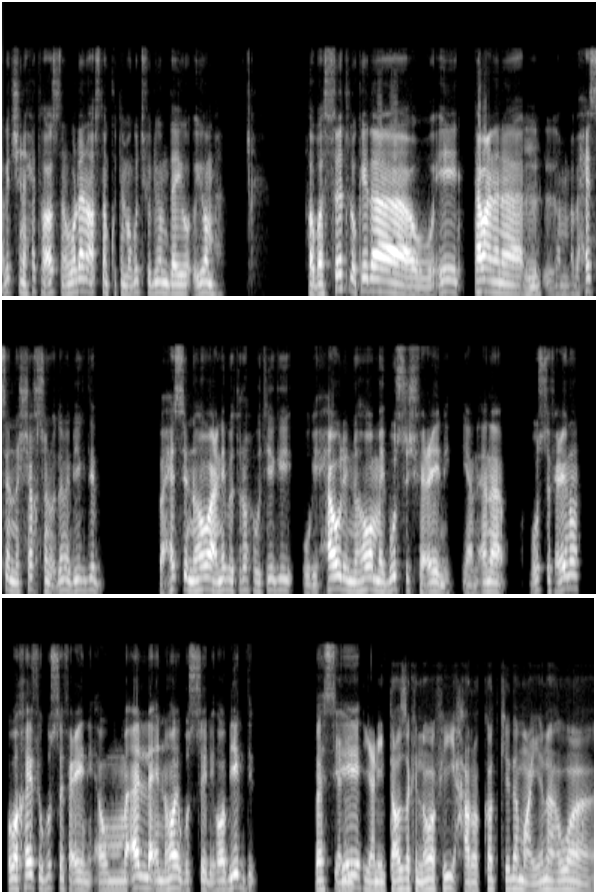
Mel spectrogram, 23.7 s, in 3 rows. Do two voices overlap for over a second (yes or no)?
no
